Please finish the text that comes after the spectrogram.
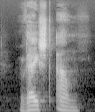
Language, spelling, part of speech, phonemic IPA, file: Dutch, wijst aan, verb, /ˈwɛist ˈan/, Nl-wijst aan.ogg
- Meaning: inflection of aanwijzen: 1. second/third-person singular present indicative 2. plural imperative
